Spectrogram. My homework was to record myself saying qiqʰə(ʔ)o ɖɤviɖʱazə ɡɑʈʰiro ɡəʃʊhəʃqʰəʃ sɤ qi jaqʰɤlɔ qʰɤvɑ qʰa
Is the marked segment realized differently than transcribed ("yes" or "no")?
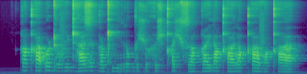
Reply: no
